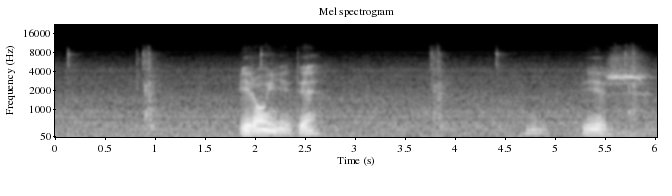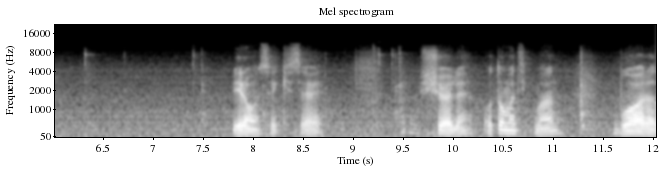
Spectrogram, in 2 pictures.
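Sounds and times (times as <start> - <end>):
computer mouse and keyboard clicks: 0.1 - 1.1, 3.7 - 4.6, 9.2 - 9.6.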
